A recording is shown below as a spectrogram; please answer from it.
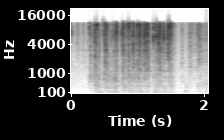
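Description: A deck of tarot cards being riffled: a quick, dense rattle of card-edge clicks lasting about a second and a half.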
